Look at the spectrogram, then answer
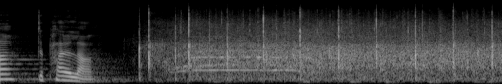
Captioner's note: audience applauding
